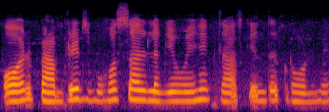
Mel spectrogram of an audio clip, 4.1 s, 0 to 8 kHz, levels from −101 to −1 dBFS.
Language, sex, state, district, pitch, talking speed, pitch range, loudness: Hindi, female, Bihar, Madhepura, 200 Hz, 175 wpm, 195-225 Hz, -28 LUFS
